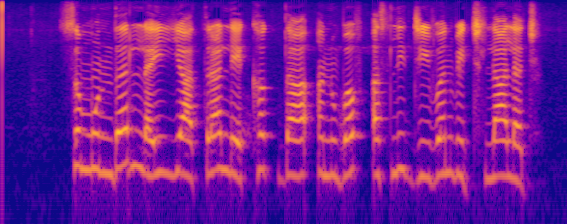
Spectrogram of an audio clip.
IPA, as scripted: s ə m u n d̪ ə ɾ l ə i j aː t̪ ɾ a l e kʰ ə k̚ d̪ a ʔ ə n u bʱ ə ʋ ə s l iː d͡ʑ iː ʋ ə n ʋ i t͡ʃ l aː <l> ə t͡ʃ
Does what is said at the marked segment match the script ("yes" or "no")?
yes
